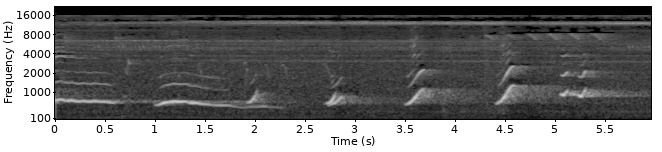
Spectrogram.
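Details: White-handed gibbon pair, a rehabilitated confiscated female and a male answering her, duetting in the jungle in the morning; clear whistled notes, first long falling hoots, then sharply rising swooping whistles repeated roughly every second, quiet background.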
